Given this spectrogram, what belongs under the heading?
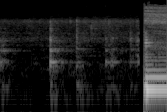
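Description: Crushed garlic drops into hot oil in a pan, first a few faint taps, then a sudden loud sizzle bursting up at the end.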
